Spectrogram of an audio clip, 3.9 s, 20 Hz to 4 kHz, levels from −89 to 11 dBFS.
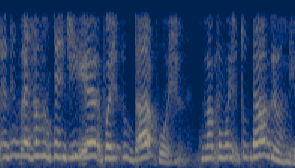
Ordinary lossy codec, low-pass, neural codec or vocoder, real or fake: none; 3.6 kHz; codec, 16 kHz, 1 kbps, FreqCodec, larger model; fake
